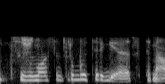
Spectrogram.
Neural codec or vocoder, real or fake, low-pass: none; real; 3.6 kHz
